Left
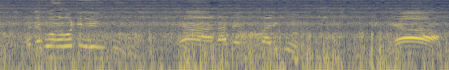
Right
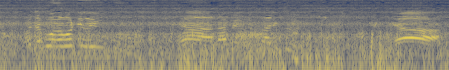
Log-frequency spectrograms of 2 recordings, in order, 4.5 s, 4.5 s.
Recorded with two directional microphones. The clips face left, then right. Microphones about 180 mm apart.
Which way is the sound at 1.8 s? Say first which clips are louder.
Left 2 dB; 35° left (ahead or behind).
